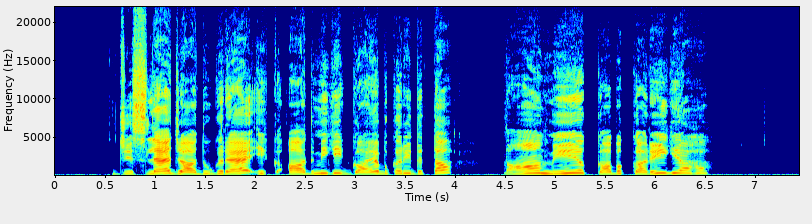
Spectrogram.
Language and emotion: Dogri, surprised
